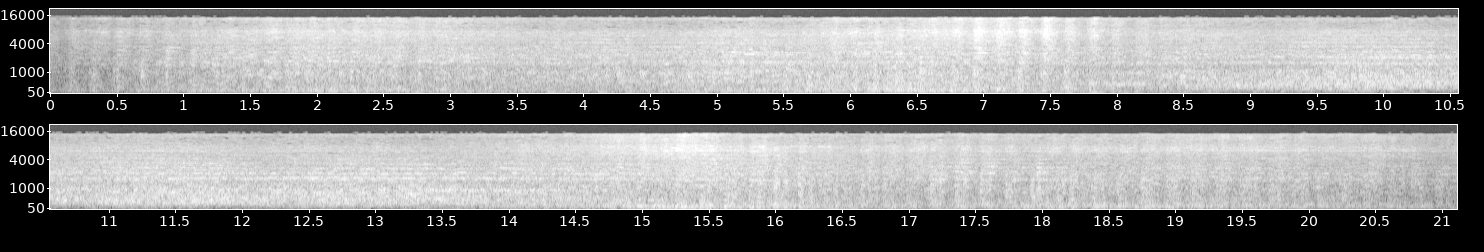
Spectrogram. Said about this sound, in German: Das sind Güterwaggons, auf denen Panzer, Haubitzen, Raketenwerfer und allerlei militärisches Gerät aus Zentralrussland und Sibirien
